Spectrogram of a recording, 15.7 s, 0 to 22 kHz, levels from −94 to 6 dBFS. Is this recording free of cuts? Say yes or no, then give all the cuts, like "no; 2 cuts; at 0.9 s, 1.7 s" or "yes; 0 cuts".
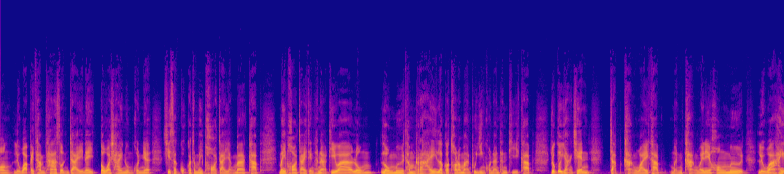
no; 1 cut; at 1.9 s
